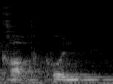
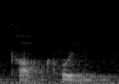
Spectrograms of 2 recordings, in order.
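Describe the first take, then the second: First: The p at the end of khop is audibly released. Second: The mouth closes on khop with a silent p. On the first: The speaker calls it wrong. "instead of saying" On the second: The speaker calls it right. "we just say"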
